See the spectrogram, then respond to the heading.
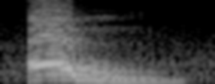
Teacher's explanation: Tapi bila dimatikan dia, an mana iaitu lidah kita, an lidah kita ni dia kena ke langit-langit di depan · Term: nun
